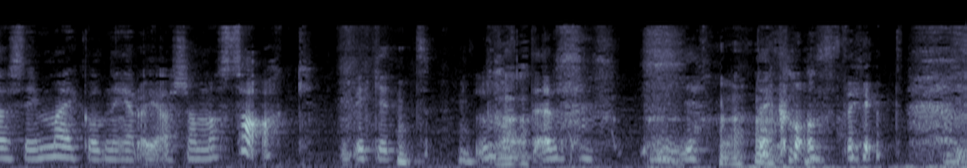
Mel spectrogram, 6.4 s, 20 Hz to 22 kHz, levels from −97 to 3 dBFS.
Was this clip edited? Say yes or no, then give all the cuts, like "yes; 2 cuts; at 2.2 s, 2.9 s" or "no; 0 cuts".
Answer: yes; 1 cut; at 2.2 s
